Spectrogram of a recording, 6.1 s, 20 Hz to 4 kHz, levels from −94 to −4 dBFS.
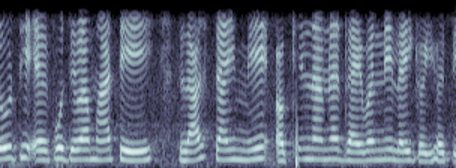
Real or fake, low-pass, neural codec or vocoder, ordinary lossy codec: real; 3.6 kHz; none; none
